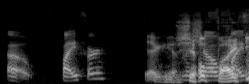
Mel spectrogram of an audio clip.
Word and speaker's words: Pfeiffer: Kevin Kline and Michelle Piff. There's a P in front of the F. It's usually the F that you're pronouncing, not the P. Oh, Pfeiffer?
